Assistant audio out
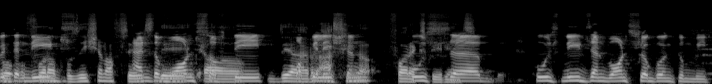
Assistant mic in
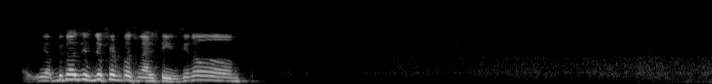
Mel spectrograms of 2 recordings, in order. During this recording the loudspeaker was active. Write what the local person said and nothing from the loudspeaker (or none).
Yeah, because it's different personalities. You know,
